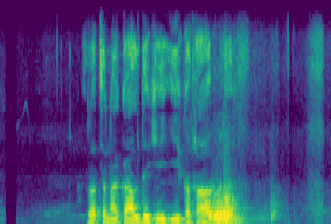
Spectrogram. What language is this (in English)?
Nepali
